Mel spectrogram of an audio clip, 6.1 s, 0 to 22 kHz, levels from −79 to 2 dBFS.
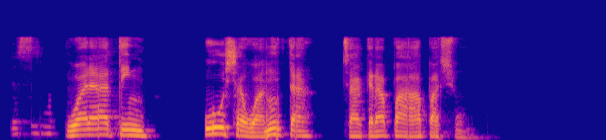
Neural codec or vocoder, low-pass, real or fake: codec, 44.1 kHz, 7.8 kbps, Pupu-Codec; 7.2 kHz; fake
